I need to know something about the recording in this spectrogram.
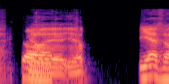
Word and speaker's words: Joliet: You're an Illinois guy from, let me get this right, Joliet, I believe it's pronounced. Joliet, yep.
